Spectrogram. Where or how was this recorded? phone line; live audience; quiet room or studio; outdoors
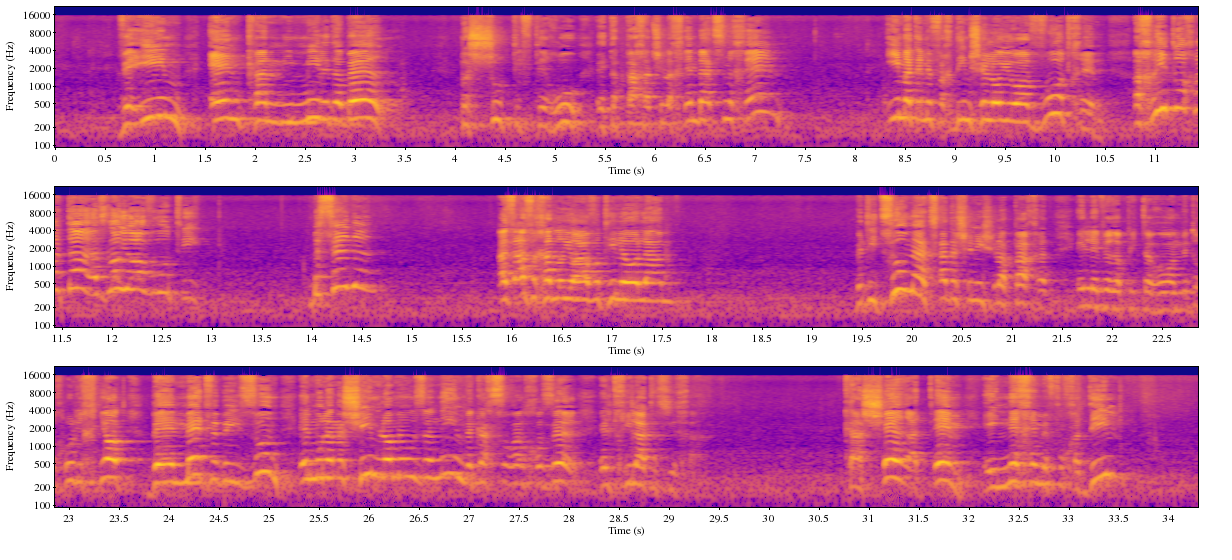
live audience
